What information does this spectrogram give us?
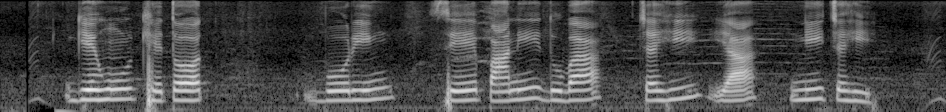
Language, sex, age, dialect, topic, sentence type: Magahi, female, 18-24, Northeastern/Surjapuri, agriculture, question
